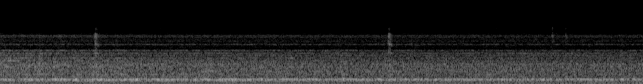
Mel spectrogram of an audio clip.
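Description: Mazda Miata's four-cylinder engine running steadily at low revs, with wind and road noise in the open cockpit and a couple of faint ticks.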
